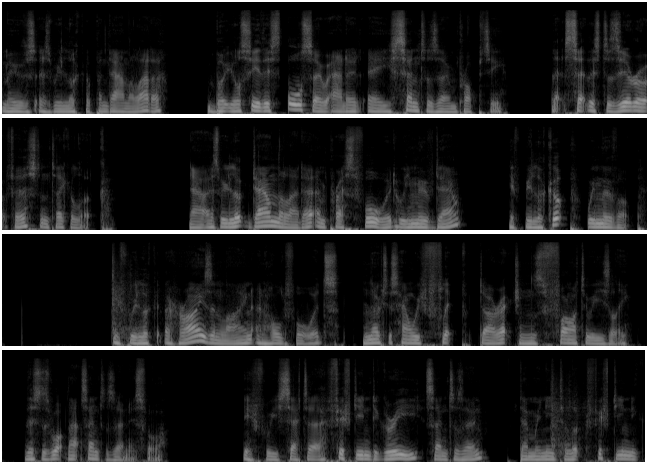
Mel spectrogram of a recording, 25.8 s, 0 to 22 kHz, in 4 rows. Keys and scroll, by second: 7.9-13.2 typing, 15.5 w.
